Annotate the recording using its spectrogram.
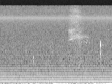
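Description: Faint steady electrical hum in the recording between spoken steps, with a faint brief hiss about midway.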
